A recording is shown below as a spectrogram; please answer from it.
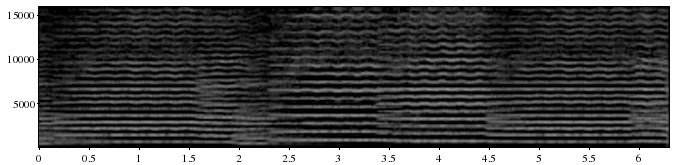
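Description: A violin plays a single unaccompanied melodic line of long held notes, changing pitch every second or two: the fugue subject at the start of a neo-baroque trio sonata's fugal movement, before the other voices come in.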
